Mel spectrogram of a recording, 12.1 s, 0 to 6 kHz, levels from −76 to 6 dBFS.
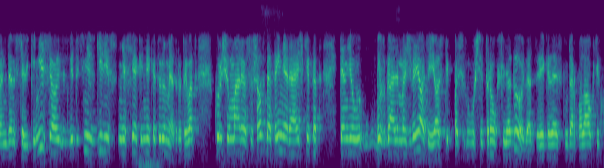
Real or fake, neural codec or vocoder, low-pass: fake; codec, 44.1 kHz, 7.8 kbps, DAC; 5.4 kHz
